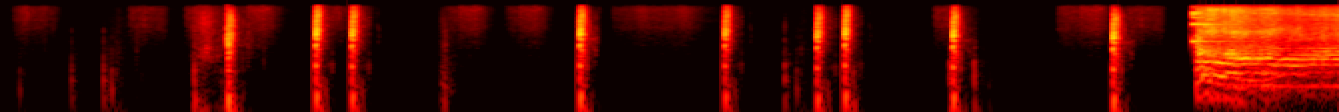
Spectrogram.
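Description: A sword strikes in quick, sharp blows.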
